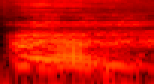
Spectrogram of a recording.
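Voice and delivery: put-on low grudging groan of a teenage son; reluctant groan. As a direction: groan like a kid sent to do chores. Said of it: "he'll go".

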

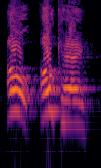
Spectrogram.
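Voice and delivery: mock cheerful acceptance, high and loud; Habakkuk. Prophet supposedly accepting God's verdict, in mock high-pitched agreement. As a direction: pipe up in hammed-up agreement. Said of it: "And Habakkuk goes".

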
